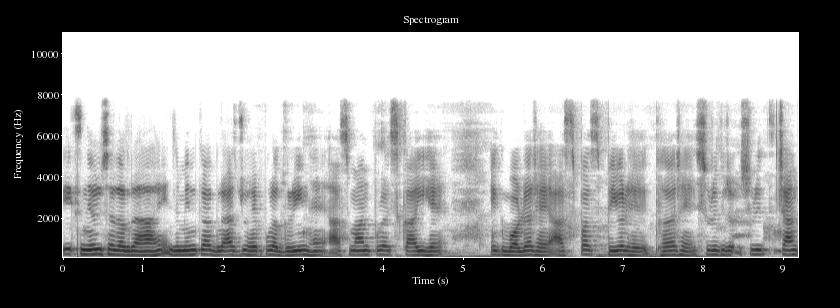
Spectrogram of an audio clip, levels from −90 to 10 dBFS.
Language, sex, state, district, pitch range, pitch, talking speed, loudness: Hindi, female, Uttar Pradesh, Muzaffarnagar, 195-215 Hz, 205 Hz, 170 wpm, -16 LUFS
